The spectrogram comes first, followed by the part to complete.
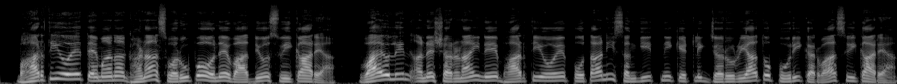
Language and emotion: Gujarati, neutral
